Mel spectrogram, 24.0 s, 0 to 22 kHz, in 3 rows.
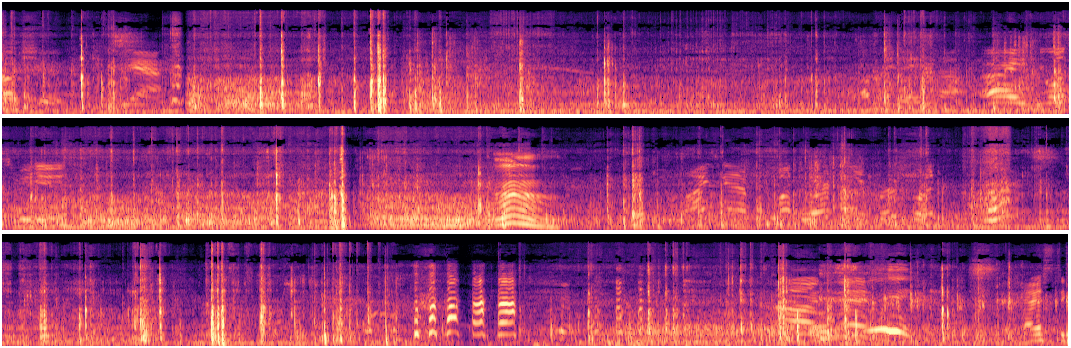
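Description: Skateboard wheels rolling on smooth concrete, broken by sharp cracks of the tail popping and the board landing as flatground tricks are tried, the loudest about 3, 10 and 17 seconds in. Indistinct voices are heard now and then.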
